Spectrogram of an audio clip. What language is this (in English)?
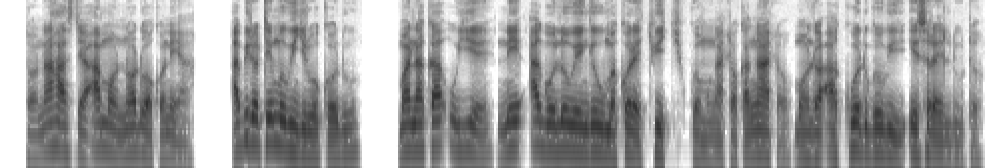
Luo (Kenya and Tanzania)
